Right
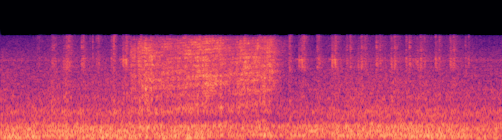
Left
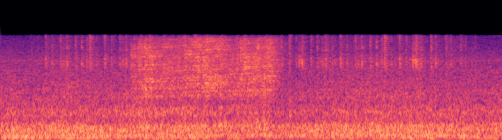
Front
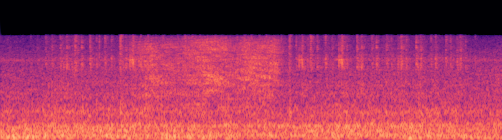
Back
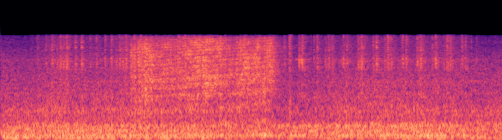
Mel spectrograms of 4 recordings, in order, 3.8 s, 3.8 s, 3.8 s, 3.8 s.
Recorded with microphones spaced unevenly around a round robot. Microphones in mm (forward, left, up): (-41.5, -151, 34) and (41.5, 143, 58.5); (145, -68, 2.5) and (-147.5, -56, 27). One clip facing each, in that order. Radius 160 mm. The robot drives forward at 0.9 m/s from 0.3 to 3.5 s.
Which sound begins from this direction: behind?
Tearing paper, at 1.0 s.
